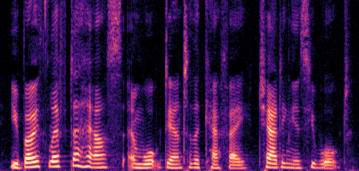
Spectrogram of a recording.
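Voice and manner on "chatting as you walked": ordinary delivery, nothing marked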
